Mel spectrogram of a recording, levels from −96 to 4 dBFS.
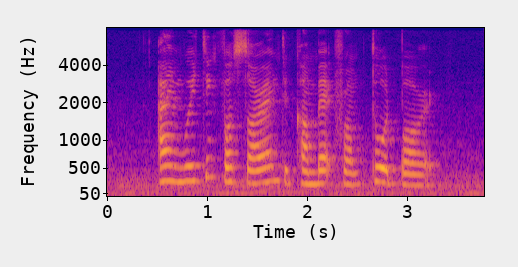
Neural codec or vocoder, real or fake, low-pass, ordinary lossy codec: none; real; none; none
